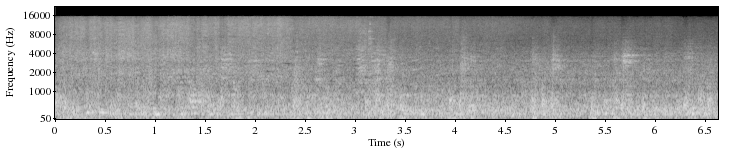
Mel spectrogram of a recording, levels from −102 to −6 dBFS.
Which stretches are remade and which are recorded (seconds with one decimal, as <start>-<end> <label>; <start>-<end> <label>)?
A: 0.0-0.5 recorded; 0.5-1.0 remade; 1.0-6.6 recorded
